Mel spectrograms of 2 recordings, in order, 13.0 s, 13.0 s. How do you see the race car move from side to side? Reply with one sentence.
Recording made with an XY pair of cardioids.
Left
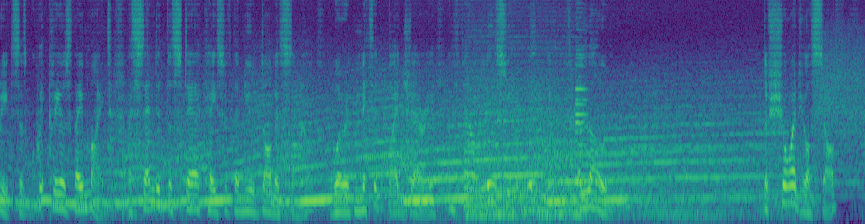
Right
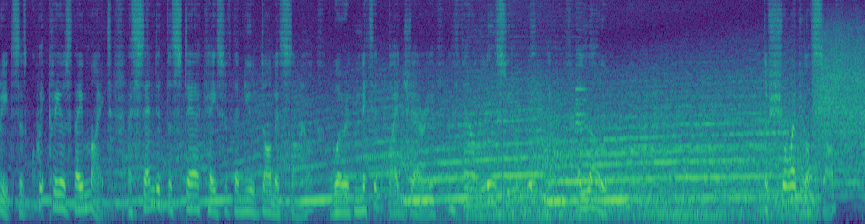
You can hear the race car move from left to right.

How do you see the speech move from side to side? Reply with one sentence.
In this clip you hear the speech stay in one place.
